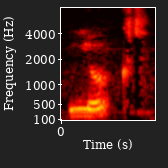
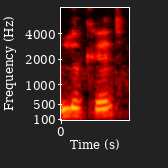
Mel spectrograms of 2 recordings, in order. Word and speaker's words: looked: Look, so looked, not lookered. A lot of people say lookered. That's the wrong pronunciation.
